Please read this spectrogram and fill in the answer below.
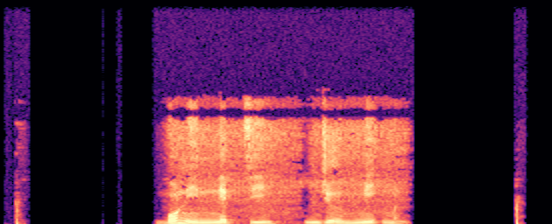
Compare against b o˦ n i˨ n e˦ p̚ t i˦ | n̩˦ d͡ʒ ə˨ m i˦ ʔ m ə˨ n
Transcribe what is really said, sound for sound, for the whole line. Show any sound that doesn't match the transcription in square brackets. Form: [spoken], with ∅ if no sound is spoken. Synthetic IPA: b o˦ n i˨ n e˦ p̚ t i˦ | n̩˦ d͡ʒ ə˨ m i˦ ʔ m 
